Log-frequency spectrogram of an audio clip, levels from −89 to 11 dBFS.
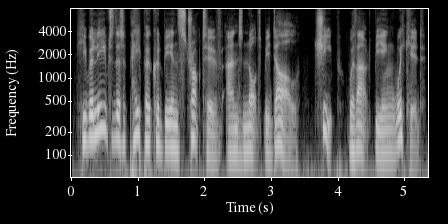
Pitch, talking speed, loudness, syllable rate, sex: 125 Hz, 180 wpm, -18 LUFS, 5.0 syllables/s, male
